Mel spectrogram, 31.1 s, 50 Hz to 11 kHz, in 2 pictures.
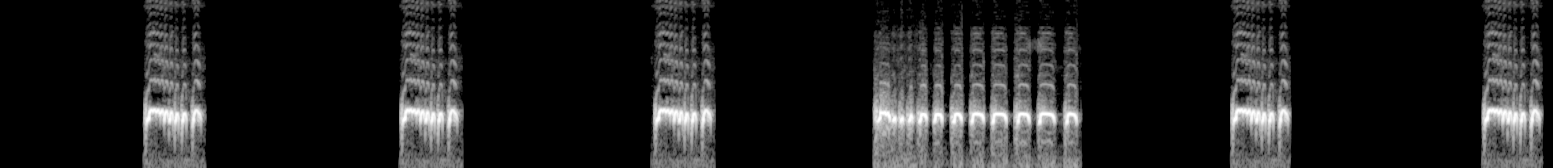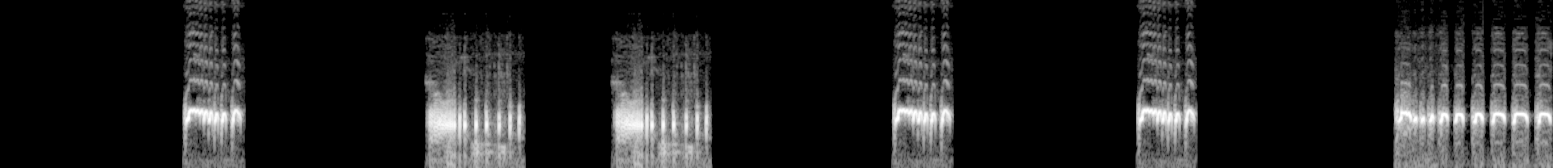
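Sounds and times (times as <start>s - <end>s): dove cooing: 8.8s - 10.8s, 19.8s - 20.8s, 21.7s - 22.6s, 29.5s - 31.0s.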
